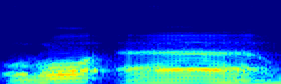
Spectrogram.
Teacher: را کی آواز پر موٹی اور حمزہ کی آواز باریک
